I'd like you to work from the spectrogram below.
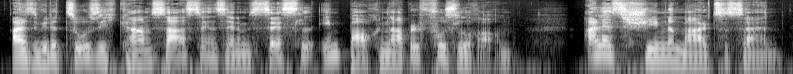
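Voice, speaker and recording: A man's voice: mid-range voice, lively intonation, normal speed, fairly bright tone, no room sound, clean studio sound. A man narrating a Christmas story with wry, sarcastic asides. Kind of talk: scripted narration.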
